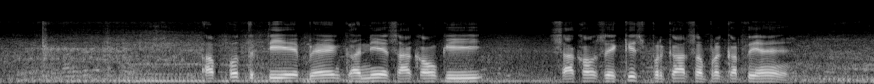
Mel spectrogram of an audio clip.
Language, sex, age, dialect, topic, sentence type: Hindi, male, 25-30, Marwari Dhudhari, banking, statement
